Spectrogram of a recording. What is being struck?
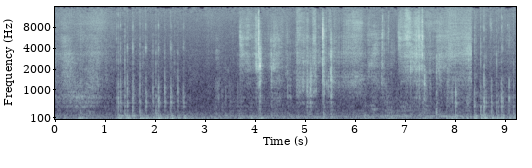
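Glossy paper magazine pages.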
